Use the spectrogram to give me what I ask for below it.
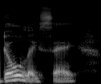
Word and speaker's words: Dolce: I'm your host, Dolce, pronounced Dolce, like sweet softness whispered in French, and I'm your guide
